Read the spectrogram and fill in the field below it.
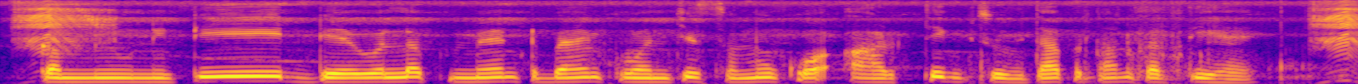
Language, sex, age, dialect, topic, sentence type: Hindi, male, 18-24, Awadhi Bundeli, banking, statement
